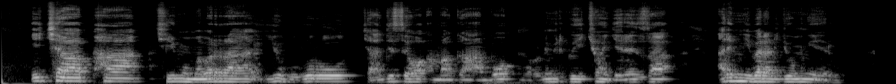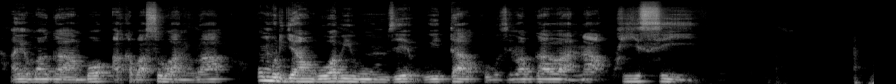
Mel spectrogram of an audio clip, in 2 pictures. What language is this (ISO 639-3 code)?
kin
